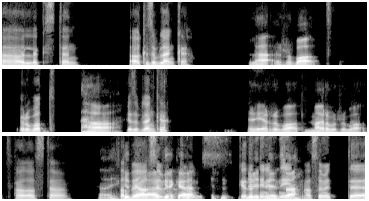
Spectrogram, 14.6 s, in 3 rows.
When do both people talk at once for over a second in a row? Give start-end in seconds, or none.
11.3-13.8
